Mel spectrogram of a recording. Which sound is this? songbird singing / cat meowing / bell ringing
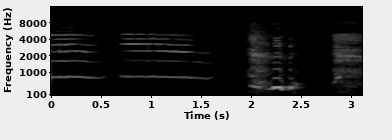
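cat meowing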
